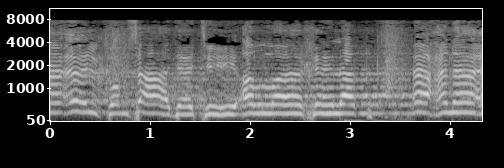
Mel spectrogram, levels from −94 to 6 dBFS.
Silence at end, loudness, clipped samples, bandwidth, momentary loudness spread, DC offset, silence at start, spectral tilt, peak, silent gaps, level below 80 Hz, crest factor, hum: 0 s; -17 LUFS; under 0.1%; 8 kHz; 6 LU; under 0.1%; 0 s; -3.5 dB/octave; -6 dBFS; none; -56 dBFS; 12 dB; none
